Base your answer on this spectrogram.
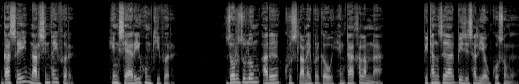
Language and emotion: Bodo, neutral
